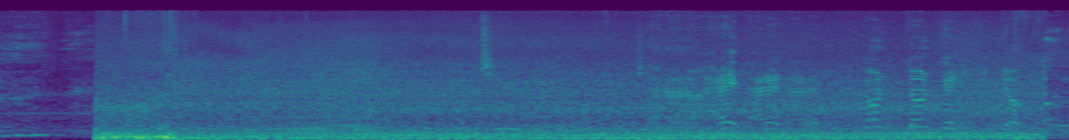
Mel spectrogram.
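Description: Road and engine rumble inside a moving car, starting abruptly about a second in and cutting off just before the end, with faint voices in the latter half.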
